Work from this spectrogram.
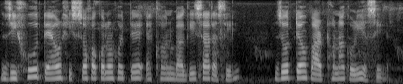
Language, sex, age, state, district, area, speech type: Assamese, female, 60+, Assam, Golaghat, rural, read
